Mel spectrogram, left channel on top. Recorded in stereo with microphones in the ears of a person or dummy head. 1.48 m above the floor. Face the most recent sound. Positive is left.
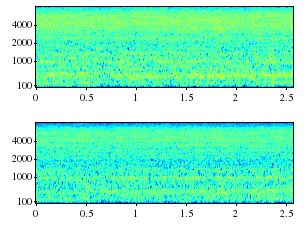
turn(degrees=60)  # may be behind; listen again after turning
